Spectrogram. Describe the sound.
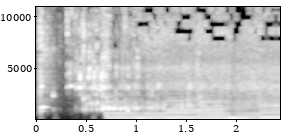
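Opening and pouring a bottle of Cusqueña beer: a brief burst at the start, then a steady liquid pour with sustained tonal ringing that continues to the end.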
